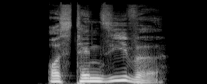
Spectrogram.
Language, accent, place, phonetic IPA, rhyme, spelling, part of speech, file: German, Germany, Berlin, [ɔstɛnˈziːvə], -iːvə, ostensive, adjective, De-ostensive.ogg
- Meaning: inflection of ostensiv: 1. strong/mixed nominative/accusative feminine singular 2. strong nominative/accusative plural 3. weak nominative all-gender singular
